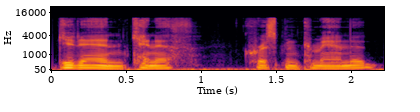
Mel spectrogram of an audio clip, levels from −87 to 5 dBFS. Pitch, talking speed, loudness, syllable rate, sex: 100 Hz, 135 wpm, -18 LUFS, 4.7 syllables/s, male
